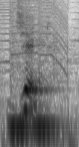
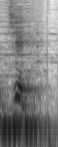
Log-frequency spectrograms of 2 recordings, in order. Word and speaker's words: Z: উচ্চারণ করি জেড জেড British English অনুযায়ী এর উচ্চারণ আমরা ঠিক করি সেটা হচ্ছে জেড আমেরিকান ইংলিশ অনুযায়ী এটাকে বলা হয় জি যেমন জেড ই বি আই জেড ই বি আর এই জেব্রা কিন্তু আমেরিকান ইংলিশ অনুযায়ী এই জেড এর উচ্চারণ হবে কি জি যেমন কি জি বাংলা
